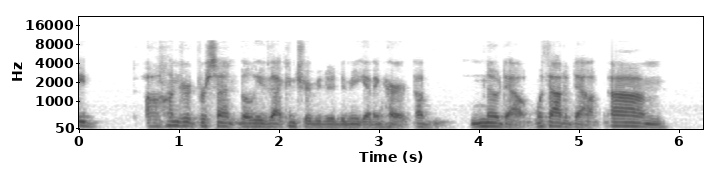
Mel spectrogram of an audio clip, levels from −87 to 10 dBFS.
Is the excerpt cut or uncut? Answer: uncut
